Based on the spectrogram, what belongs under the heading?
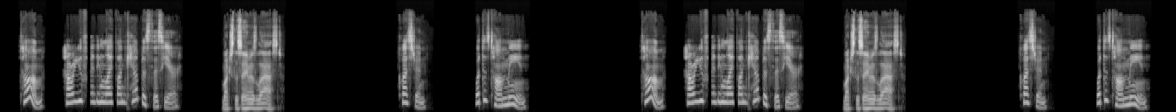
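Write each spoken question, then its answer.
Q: What does Tom mean?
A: His campus life is about the same as last year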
